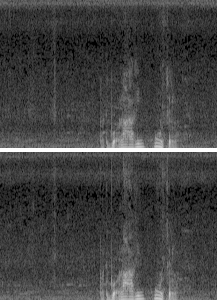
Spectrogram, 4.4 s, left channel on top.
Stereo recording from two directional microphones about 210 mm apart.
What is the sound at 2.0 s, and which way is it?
Speech, 10° right (ahead or behind).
